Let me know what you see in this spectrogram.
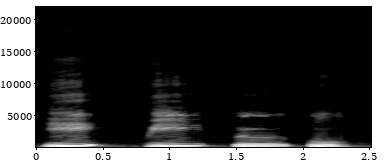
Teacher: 어쨌든 우리가 이제 고모음, 중모음, 저모음을 구별하는 기준은 혀의 높낮이에 따른 분류이고 혀가 이제 위로 올라가서 입을 조금만 벌리는 상태가 되는 거죠.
